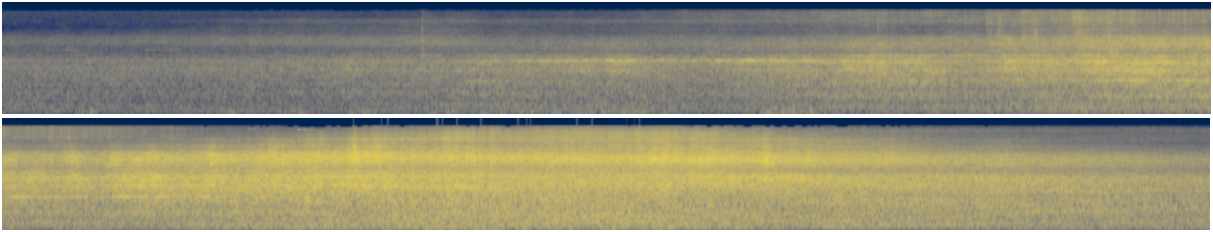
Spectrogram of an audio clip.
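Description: Twin-engine jet airliner on final approach with gear down, passing low overhead. Its engine noise builds over several seconds, with a high engine whine, to a peak about two-thirds through, sweeping in tone as it goes over, then eases off slightly.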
